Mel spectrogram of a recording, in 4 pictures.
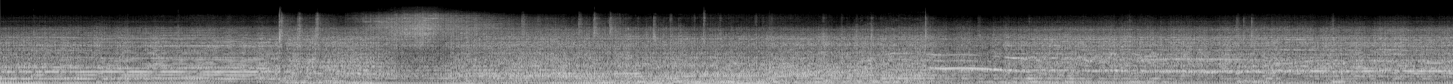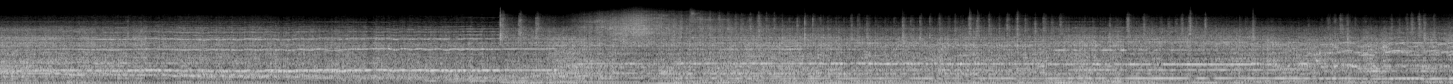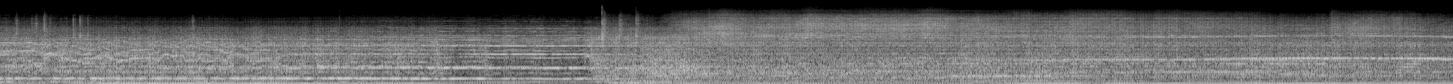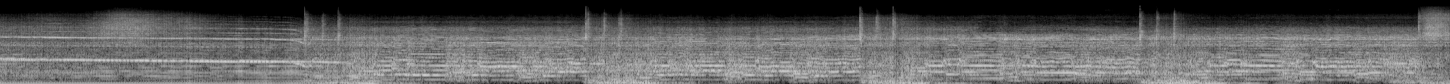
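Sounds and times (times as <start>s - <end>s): droning amplified electric guitars: 0.0s - 58.0s.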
